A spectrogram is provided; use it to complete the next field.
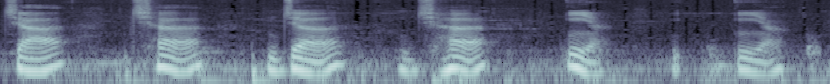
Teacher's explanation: ये च पूरा वर्ग कहां से बोला जाता है? तालु से बोला जाता है।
